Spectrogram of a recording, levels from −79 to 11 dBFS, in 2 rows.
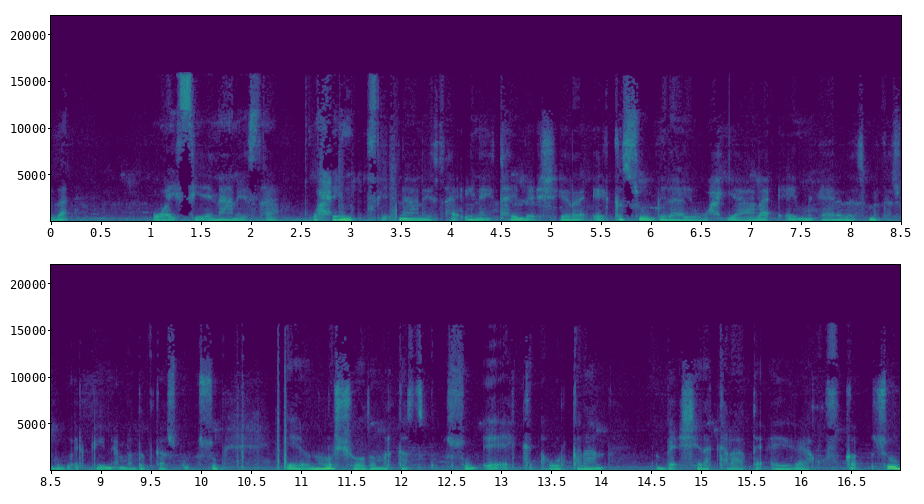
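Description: From 2.55 to 5.52 s, repeated packet loss made the receiver patch 20 gaps of up to 29 ms, about 13% of the stretch, so the speech turns choppy and robotic. At 6.29 to 6.33 s, a short concealed packet loss was bridged by extending the preceding sound, leaving a brief smear. At 8.64 s, just after "magaladas marka", a block of digital silence about 7 ms long replaced the samples with zeros, heard as an abrupt tick. From 9.00 to 10.29 s, a jitter buffer speed-up trimmed pitch periods, about 70 ms in total, so the speech runs 5% faster at unchanged pitch and sounds slightly hurried.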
